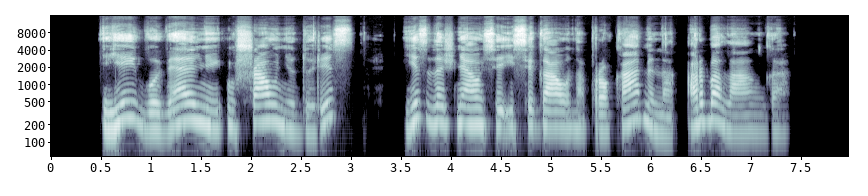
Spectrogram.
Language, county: Lithuanian, Panevėžys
